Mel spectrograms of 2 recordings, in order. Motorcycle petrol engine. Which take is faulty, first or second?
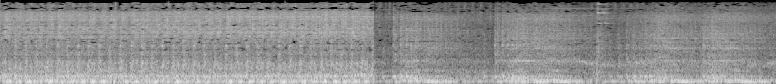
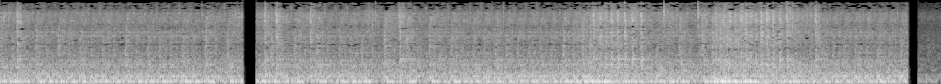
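second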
